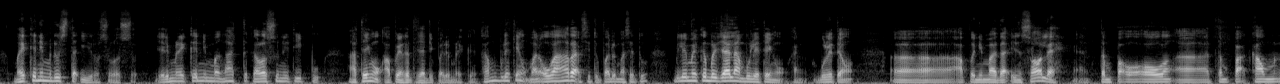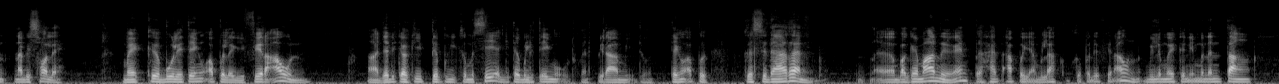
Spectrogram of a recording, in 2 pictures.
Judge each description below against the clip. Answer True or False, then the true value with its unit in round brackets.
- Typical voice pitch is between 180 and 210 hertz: False (115 Hz)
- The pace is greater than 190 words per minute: True (200 wpm)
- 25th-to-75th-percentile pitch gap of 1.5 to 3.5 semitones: False (4.3 semitones)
